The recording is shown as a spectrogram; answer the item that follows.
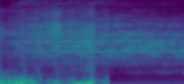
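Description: Logo sting sound effects: whooshes with a heavy low end that cut off abruptly about one and a half seconds in, leaving a sustained electronic tone.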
